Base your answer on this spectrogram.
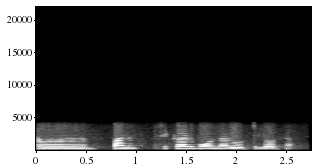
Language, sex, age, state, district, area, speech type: Malayalam, female, 30-45, Kerala, Kottayam, urban, conversation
